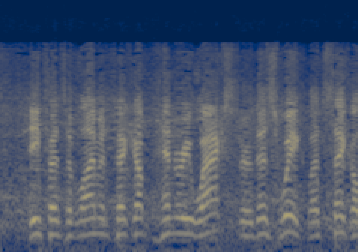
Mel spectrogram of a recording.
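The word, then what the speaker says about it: Waechter: for him up until this morning there's Henry waxer don't think we're crazy in the way we pronounce it that's the way he wants us to say it waxer look like it was WX t r how's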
